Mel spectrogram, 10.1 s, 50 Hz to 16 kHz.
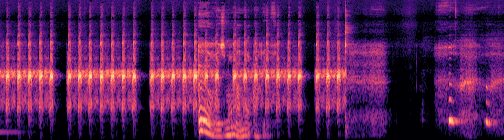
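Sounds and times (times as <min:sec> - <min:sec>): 
frog alarm clock croaking: 0:00.0 - 0:07.0
speech: 0:04.0 - 0:05.6.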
